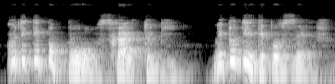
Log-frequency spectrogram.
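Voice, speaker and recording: A man reading an audiobook voices a frightened, exasperated young boy who yells in a high, strained voice, on a roomy, dull recording. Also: very animated, fairly quick. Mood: irritated.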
